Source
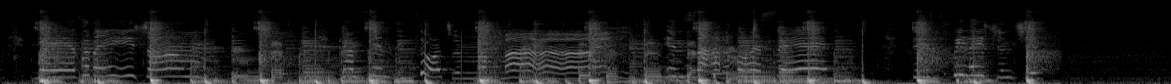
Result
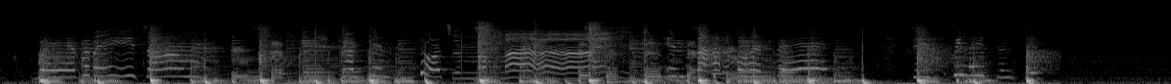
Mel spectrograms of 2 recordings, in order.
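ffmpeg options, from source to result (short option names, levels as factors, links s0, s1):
-af "asetnsamples=n=441:p=0,asendcmd='0.67 lowpass f 2800;2.87 lowpass f 5000;3.55 lowpass f 2100;4.28 lowpass f 5500;6.65 lowpass f 3000;7.74 lowpass f 1700;8.57 lowpass f 2800;9.61 lowpass f 1600',lowpass=1500"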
